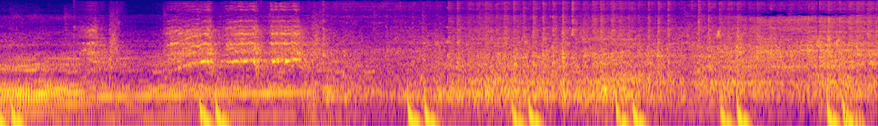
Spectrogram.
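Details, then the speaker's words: Customer's scooter at start-up, abnormal noise traced to inside the CVT clutch: irregular low clunks and rattles from the transmission over idle; worn clutch shoes. "Una vez identificando el ruido, podemos cerciorarnos que viene siendo de la parte de adentro del clutch."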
